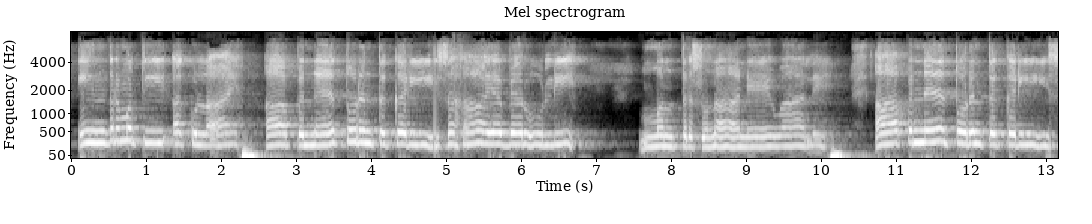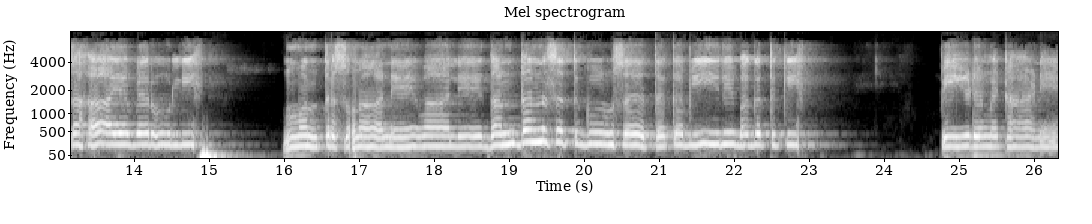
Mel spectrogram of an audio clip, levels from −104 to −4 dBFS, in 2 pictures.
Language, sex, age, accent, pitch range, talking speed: Hindi, male, 50-69, native, 195-235 Hz, 60 wpm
